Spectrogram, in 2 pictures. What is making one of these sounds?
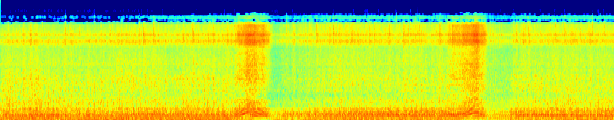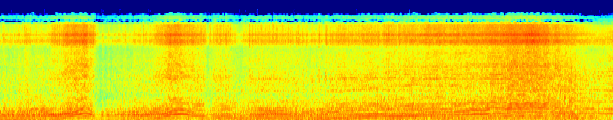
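A race car engine roars loudly up close, revving up and down through the corners.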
